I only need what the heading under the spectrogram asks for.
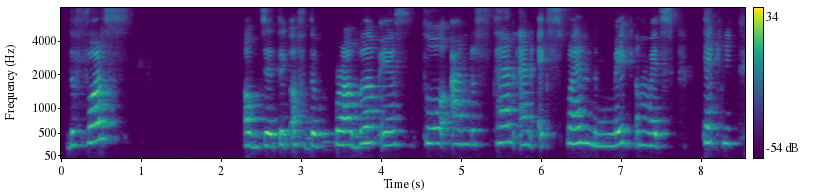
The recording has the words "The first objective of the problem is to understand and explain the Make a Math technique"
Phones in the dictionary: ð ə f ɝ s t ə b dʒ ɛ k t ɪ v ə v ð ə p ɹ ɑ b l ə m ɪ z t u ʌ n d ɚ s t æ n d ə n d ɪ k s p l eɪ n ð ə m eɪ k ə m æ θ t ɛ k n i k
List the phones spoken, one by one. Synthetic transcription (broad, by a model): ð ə f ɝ s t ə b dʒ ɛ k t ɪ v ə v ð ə p ɹ ɑ b l ə m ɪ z t u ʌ n d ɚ s t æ n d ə n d ɪ k s p l eɪ n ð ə m eɪ k ə m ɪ s t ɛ k n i k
